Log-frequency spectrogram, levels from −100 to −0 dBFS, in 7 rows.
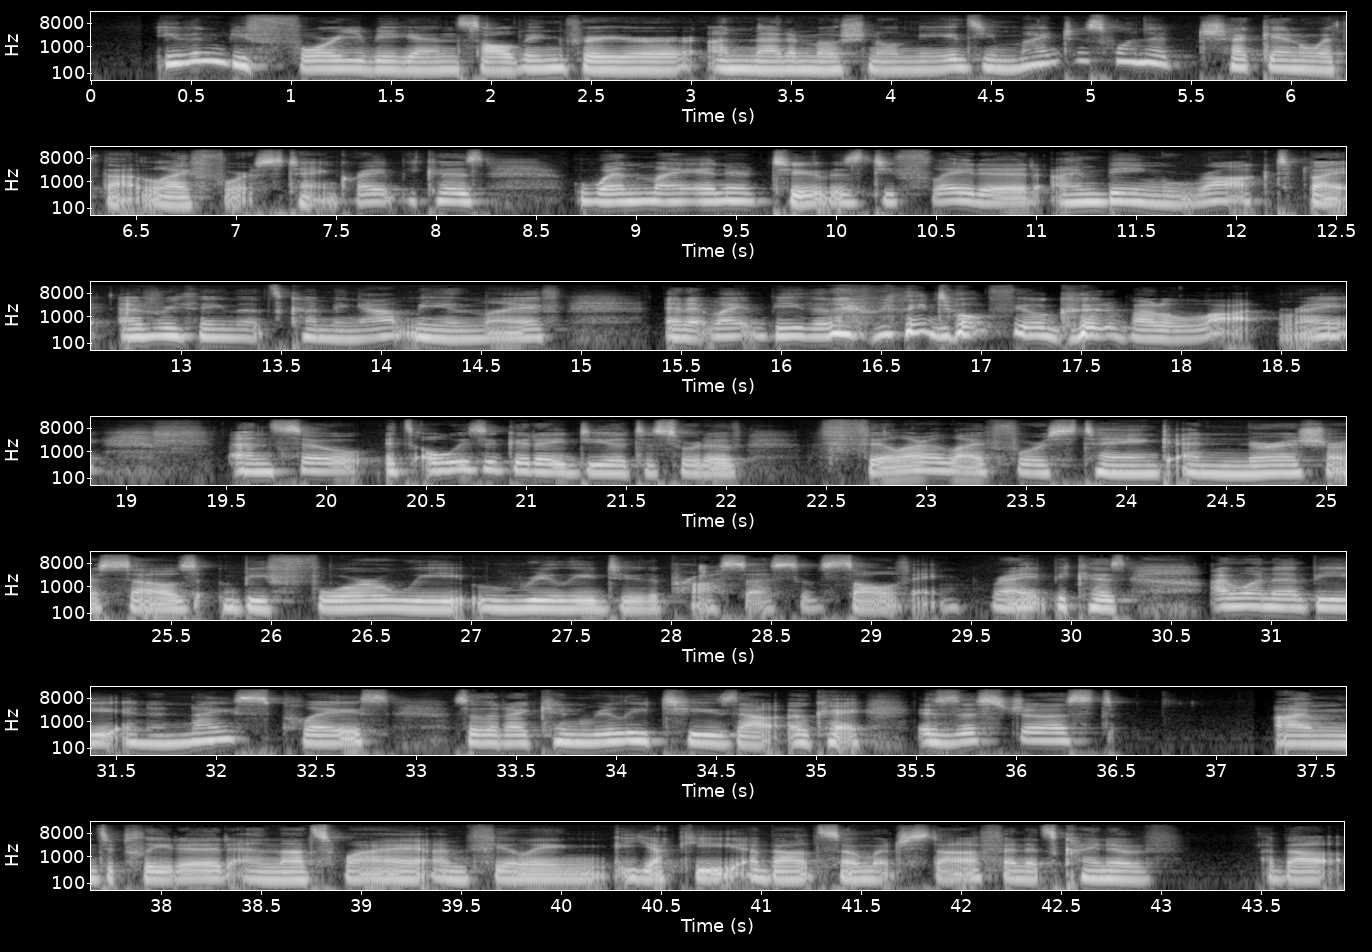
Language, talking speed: English, 160 wpm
